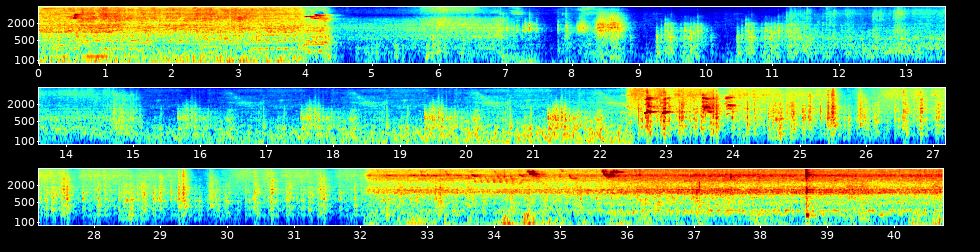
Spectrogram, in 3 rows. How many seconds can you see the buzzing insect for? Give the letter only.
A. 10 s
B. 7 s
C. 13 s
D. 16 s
C.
